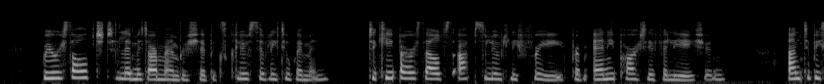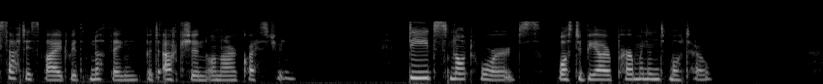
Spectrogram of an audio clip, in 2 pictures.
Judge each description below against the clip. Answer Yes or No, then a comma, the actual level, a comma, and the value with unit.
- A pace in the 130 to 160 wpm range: Yes, average, 140 wpm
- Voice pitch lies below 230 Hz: No, high, 240 Hz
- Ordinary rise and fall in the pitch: Yes, average, 3.3 semitones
